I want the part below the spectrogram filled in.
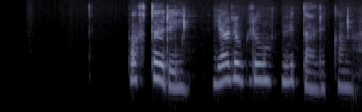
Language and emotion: Russian, neutral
